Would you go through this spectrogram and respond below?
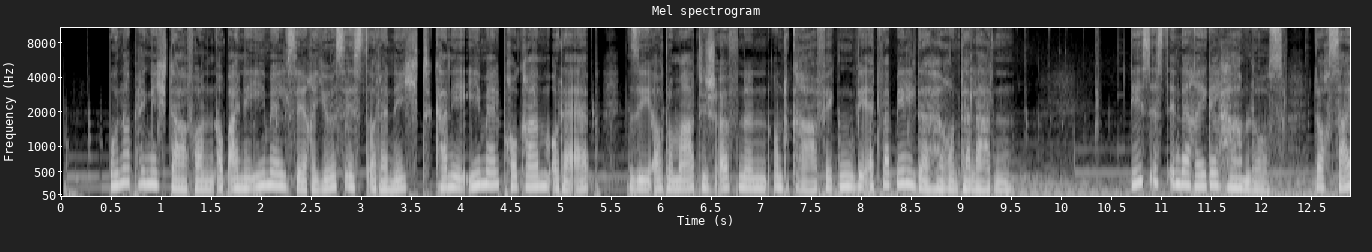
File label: german corporate videos; native in both German and Norwegian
